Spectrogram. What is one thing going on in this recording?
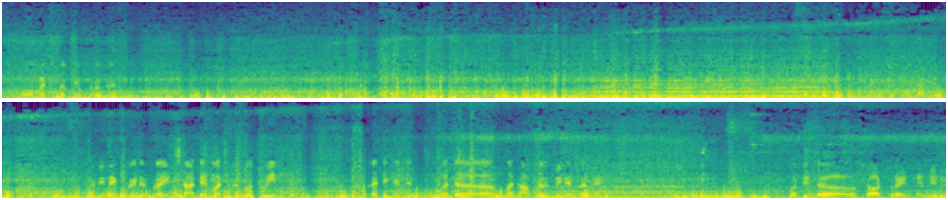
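A train rumbles and clatters steadily along the tracks.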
